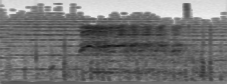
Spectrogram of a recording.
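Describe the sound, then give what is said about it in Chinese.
A war horse lets out a long, loud neigh lasting about two seconds as Xiao Ke leaps onto it, its high whinny rising and wavering over a steady low rumble, with faint hoof clatter in the background. “萧克说完，飞身上马，战马一声长嘶。”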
